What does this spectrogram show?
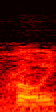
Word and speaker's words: Crowley: He likes to have his name pronounced Crowley to rhyme with holy.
